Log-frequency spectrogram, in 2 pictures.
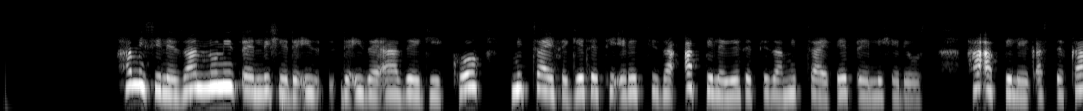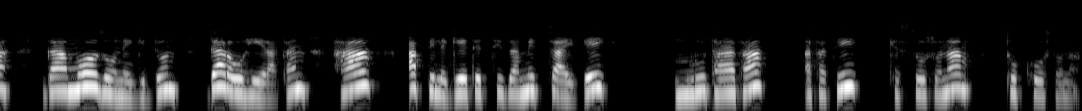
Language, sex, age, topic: Gamo, female, 18-24, agriculture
